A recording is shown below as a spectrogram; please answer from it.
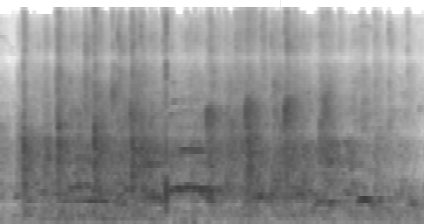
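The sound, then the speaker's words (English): Applause from a church service audience: steady, dense clapping that runs throughout at an even level, with a voice faintly audible over it. “It's funny because people in the first service clap too, and I'm like, thank you for the encouragement. This was literally made for three-year-olds. So the fact that you're applauding me, I don't know if I should be excited or offended”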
